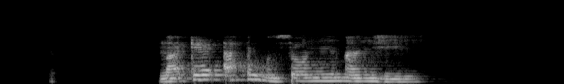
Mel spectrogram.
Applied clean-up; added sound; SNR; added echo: neural mask model DeepFilterNet 3.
